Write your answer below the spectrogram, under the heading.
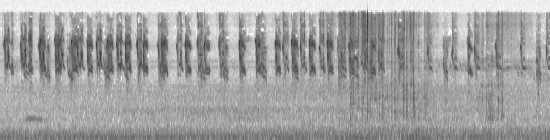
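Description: American robin nestlings begging: a rapid run of thin, high cheeps, about five a second, that never lets up. About two-thirds of the way through there is a brief rustle.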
